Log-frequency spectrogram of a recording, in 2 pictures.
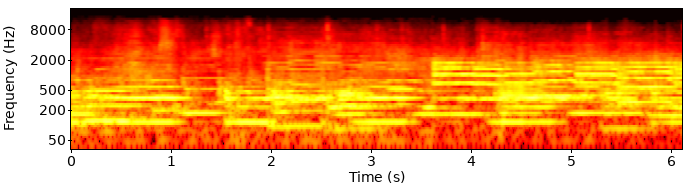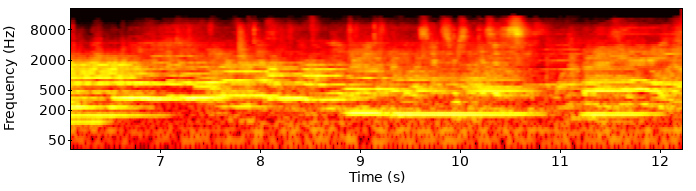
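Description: A roomful of student brass and other band and orchestra instruments each trying out held notes on their own at the same time, overlapping and not in time together. The players are working out the notes of a scale pattern in concert B-flat.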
